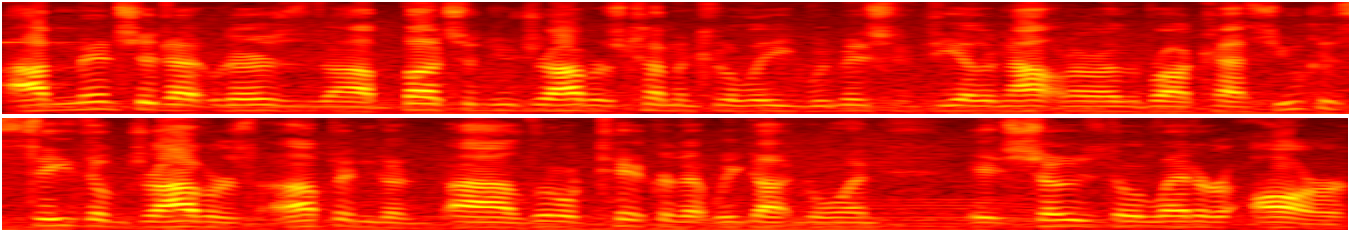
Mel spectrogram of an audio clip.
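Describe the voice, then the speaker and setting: A man with a fairly high pitch speaks at a very fast pace with hardly any pauses and fairly even intonation. Noticeable background noise runs underneath. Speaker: sim racing commentator. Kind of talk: live commentary.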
